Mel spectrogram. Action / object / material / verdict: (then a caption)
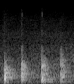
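knock / car hood, steel sheet / steel / original. Four short knocks on the steel hood of a silver 2021 Toyota Calya give a dry, hollow metallic tap with very little ring. The sound indicates the original metal panel with no filler.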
